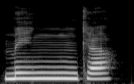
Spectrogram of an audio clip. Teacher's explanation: کاف حروف الاخفاء میں سے ہے تو ہم یہ حکم کو غنہ کے ساتھ ادا کریں گے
